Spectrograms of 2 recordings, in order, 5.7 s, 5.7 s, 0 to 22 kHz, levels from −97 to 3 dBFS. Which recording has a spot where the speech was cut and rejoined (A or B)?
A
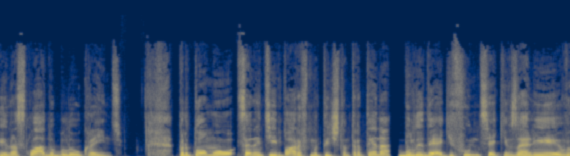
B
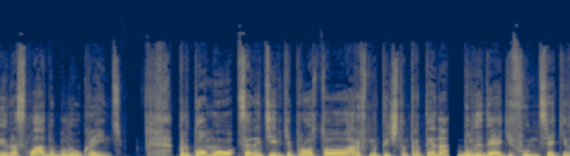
A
